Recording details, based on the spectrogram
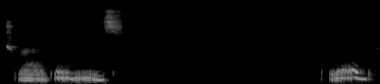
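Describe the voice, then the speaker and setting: A woman casually chatting through an ink swatching session at her desk, relaxed and self-deprecating, her voice a little hoarse from a cold. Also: a little high, very slow. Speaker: stationery vlogger.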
